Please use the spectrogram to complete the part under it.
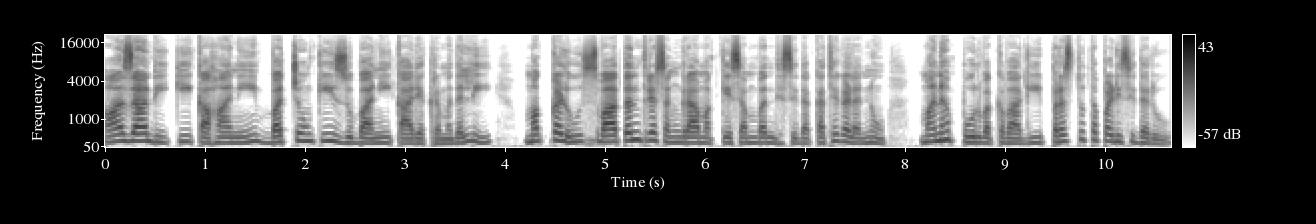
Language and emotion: Kannada, neutral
